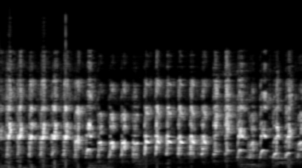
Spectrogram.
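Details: Long, pause-free lovebird song meant as a master recording for young birds, heard as a piercing, rhythmic chatter of quick twittering bursts repeating about three times a second.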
